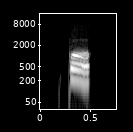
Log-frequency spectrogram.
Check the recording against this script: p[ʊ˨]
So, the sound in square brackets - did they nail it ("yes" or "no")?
yes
